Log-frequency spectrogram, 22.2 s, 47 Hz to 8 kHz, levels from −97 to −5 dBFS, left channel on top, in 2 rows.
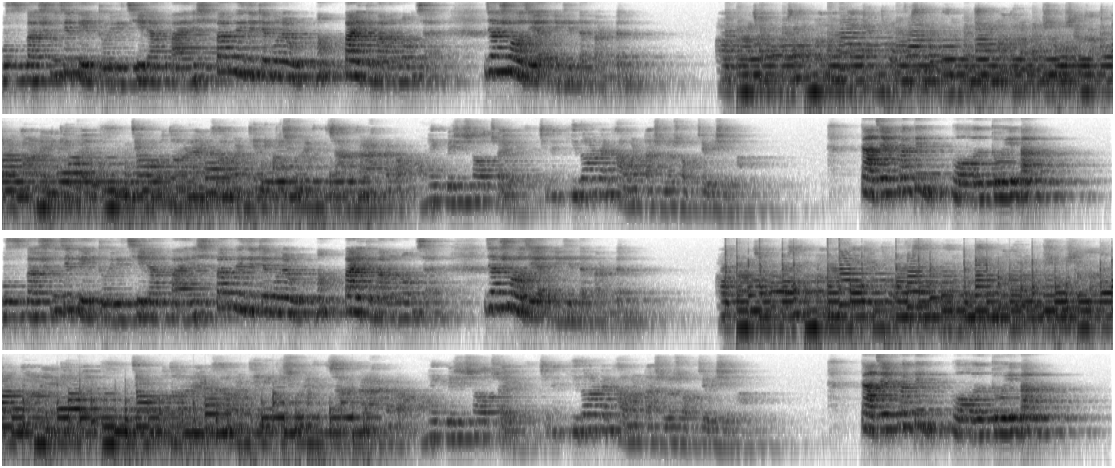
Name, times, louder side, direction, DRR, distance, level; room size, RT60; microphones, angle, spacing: voice 1, 0.0-6.3 19.7-21.4, equal, 10° left, -3 dB, 0.4 m, -20 dB
voice 2, 7.1-16.2 16.5-18.6, equal, 35° left, -4 dB, 0.7 m, -29 dB
sound 1, 7.2-14.8, right 2 dB, 90° right, 0.4 m, -19 dB
3.7 x 3.2 x 2.4 m, 1.2 s
head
